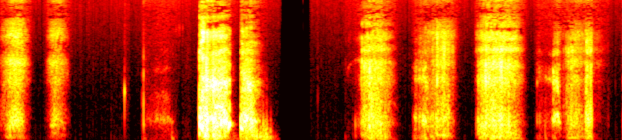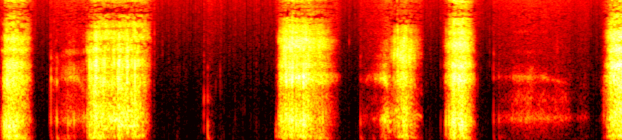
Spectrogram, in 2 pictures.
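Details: About fifteen short, harsh cough bursts in quick succession with brief pauses; coughing with a worsening common cold with nonstop sneezing and nose blowing.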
